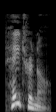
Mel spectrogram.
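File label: "patronal", British English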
